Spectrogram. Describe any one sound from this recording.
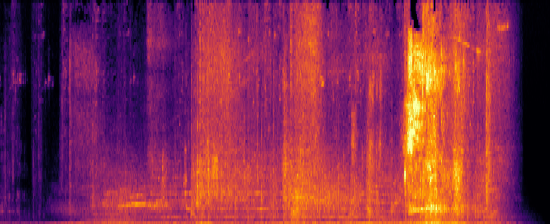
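A spaceship engine roars loudly and builds up.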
